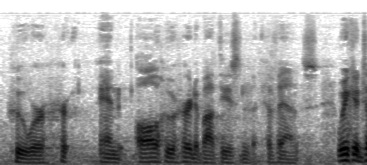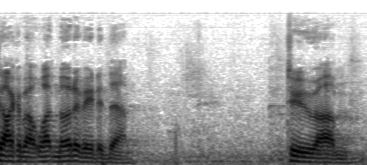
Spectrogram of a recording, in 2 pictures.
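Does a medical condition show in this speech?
No.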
